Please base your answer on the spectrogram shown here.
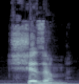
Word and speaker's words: Chisholm: that start with a j I asked no it's spelled Chisholm c h i s h o l m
